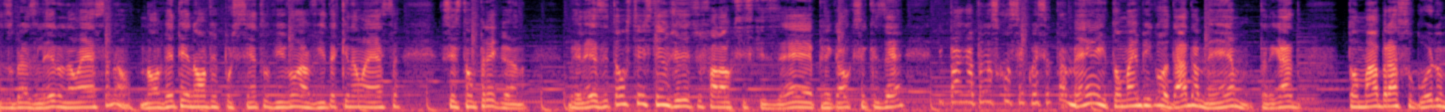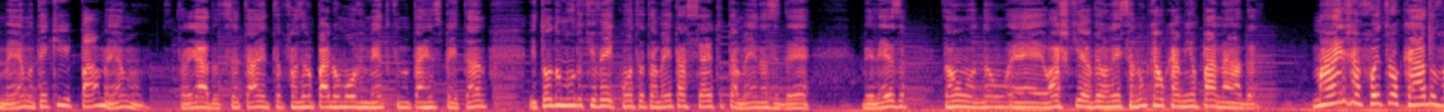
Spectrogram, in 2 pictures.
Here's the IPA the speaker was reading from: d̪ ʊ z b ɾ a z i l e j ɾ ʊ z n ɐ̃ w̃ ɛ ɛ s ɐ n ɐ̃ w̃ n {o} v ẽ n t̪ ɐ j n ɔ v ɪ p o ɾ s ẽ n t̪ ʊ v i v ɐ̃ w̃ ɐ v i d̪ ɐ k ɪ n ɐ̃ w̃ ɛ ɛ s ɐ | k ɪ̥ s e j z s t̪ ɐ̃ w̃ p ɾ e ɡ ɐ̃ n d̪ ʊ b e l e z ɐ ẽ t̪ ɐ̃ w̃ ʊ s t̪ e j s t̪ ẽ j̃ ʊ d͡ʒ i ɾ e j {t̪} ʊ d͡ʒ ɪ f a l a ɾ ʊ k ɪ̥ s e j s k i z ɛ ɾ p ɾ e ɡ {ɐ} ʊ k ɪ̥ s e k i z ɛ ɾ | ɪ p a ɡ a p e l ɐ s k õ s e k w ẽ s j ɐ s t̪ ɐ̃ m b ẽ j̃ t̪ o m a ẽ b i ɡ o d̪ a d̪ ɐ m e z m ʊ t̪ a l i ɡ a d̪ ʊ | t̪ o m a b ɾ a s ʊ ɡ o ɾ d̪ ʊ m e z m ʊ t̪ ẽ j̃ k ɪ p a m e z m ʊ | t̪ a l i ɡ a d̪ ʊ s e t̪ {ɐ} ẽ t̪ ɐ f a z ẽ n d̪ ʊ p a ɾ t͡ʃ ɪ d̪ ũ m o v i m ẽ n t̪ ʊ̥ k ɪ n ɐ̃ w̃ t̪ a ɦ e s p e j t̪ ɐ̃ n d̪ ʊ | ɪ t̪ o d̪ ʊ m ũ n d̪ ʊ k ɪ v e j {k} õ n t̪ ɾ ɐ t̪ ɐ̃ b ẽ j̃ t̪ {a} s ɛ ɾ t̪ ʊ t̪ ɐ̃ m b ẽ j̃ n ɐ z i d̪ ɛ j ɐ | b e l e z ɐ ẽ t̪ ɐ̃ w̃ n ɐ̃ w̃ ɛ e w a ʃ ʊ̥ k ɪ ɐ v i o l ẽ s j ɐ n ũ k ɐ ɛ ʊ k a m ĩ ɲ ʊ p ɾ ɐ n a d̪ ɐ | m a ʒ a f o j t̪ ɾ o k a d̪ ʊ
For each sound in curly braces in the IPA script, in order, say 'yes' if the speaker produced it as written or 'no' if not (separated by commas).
yes, yes, no, no, yes, yes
